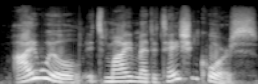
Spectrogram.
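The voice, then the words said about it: Imitated American accent. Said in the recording (Dutch): “met zijn Amerikaans accent”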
